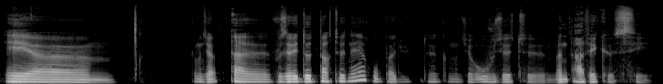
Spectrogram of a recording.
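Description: A man interviewing a business founder, asking halting questions and searching for words. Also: mid-range voice, steady tone, a little mellow, no echo, clean studio sound.

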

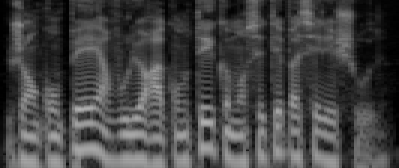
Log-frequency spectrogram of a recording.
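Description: A man narrating a folk tale in a measured storytelling manner. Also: on the low side, darkish tone, dry recording, studio quality.

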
